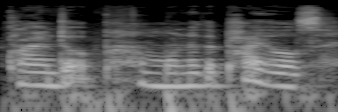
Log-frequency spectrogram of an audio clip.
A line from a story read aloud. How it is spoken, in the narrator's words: explained Anne wearily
